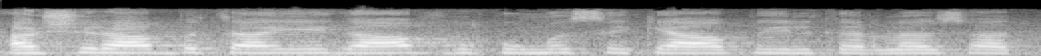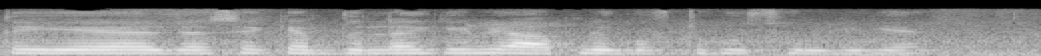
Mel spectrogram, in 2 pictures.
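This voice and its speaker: Lady news interviewer, highish flat voice, little bit of noise behind. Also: a little fast. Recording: faint background noise.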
